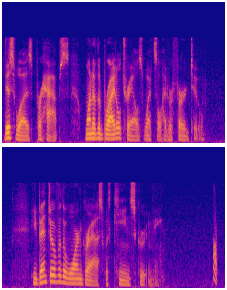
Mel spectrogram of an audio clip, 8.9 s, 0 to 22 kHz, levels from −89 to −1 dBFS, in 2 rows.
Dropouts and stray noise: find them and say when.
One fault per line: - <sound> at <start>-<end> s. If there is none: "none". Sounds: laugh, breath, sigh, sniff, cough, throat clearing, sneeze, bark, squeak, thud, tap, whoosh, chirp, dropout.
- chirp at 8.7-8.8 s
